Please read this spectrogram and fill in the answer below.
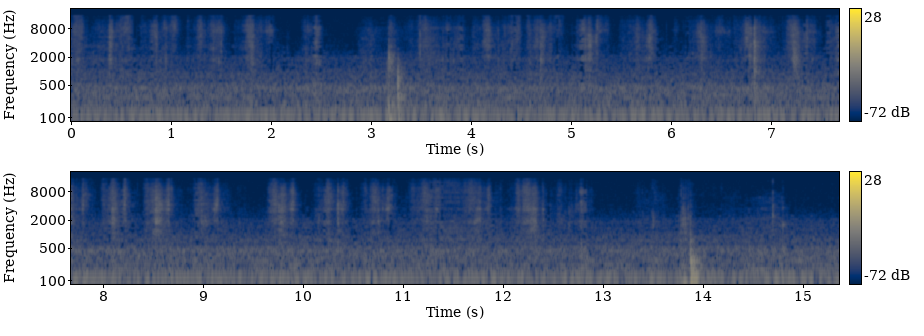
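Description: Faint papery flicks and slides of baseball trading cards being flipped through by hand, one card after another, with a slightly sharper snap about three seconds in and another near the end.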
